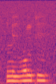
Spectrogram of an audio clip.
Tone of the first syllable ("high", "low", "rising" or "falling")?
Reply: low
